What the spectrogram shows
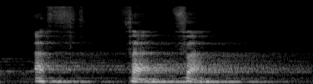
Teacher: أطراف الثنايا العليا مع بطن الشفة السفلى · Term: مخرج الفاء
